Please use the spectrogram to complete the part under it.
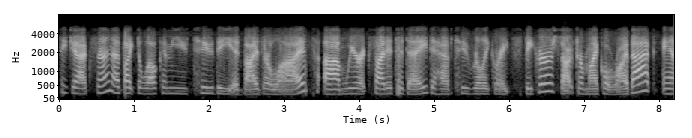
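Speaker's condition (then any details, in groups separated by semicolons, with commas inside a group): No condition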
